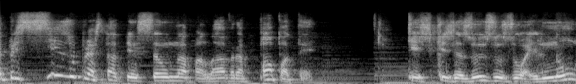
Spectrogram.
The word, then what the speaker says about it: popote: Não houve um período, é isso que Jesus disse com popote. P-O-P-O-T-E.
